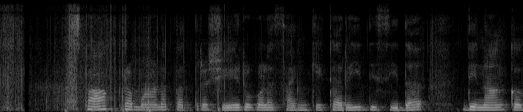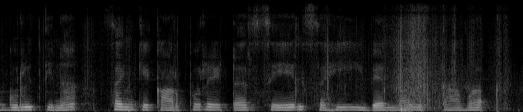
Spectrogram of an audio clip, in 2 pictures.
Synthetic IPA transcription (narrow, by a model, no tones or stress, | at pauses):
sʈaːk̚pɾɐmaːɳɐpɐt̪ɾɐʃeːɾuɡɐɭɐsɐŋkʰjekɐɾiːd̪isid̪ɐd̪inaːŋkɐɡuɾut̪ːinɐsɐŋkʰjekaːɾpoɾeːʈɐɾseːlsɐɦiːʋɛlːɐiɾt̪ːaːʋɐ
